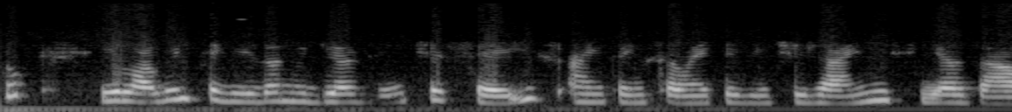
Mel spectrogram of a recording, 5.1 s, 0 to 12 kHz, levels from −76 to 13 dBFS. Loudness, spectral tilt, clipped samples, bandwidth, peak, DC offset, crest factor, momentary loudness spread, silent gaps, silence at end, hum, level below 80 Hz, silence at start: -19 LUFS; -7 dB/octave; under 0.1%; 10.5 kHz; -2 dBFS; under 0.1%; 16 dB; 10 LU; none; 0 s; none; -48 dBFS; 0 s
